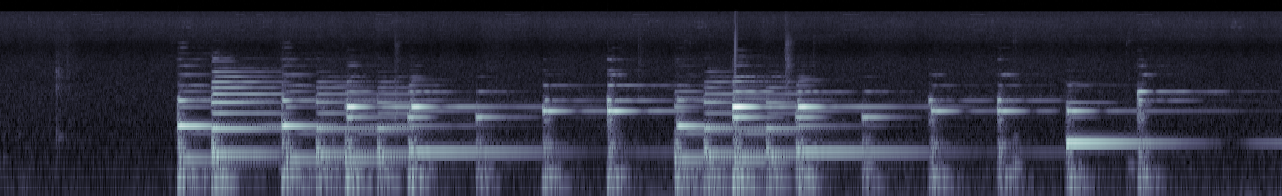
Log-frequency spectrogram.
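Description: Digital piano starting a solo piece: after a quiet pause of nearly two seconds, single notes and chords are struck and left to fade. A short figure of notes over a held lower note is played, then repeated about five seconds later.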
